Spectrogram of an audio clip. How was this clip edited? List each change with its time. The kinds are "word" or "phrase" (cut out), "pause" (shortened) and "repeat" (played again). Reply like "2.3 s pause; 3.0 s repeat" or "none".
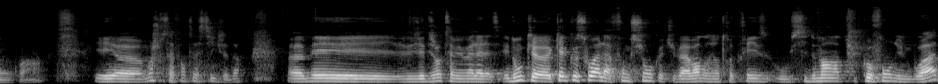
none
